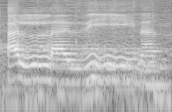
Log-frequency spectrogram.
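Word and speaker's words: الذين: D sama Z itu bacanya dza dza. Alladzina dalam bahasa Arab ada huruf dza.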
